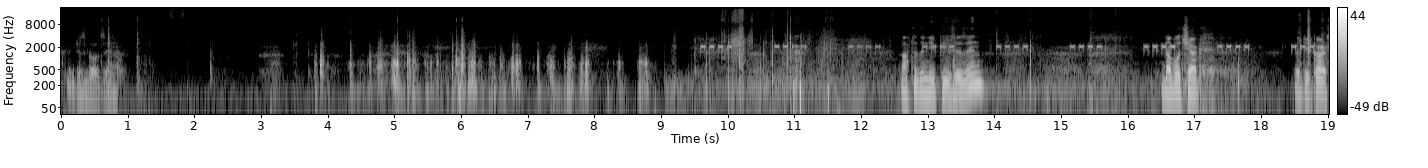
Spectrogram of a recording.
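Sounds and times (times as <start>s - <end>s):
dashboard warning chime beeping: 9.5s - 19.0s.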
